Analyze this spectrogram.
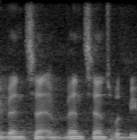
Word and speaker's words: Vincennes: would you say Vincent Vincennes would be pronounced what in French how would you say that that's him always okay so you don't really put the S at the end no you don't okay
